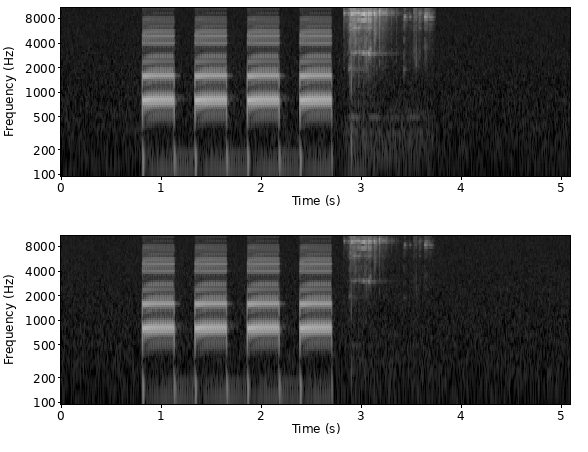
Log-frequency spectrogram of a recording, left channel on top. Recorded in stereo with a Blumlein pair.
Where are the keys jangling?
60° left.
